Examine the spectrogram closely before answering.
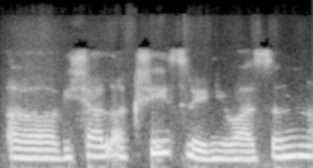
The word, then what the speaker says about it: Vishalakshy Srinivasan: My name is actually Vishalakshy Srinivasan, and many people find it difficult to pronounce that.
